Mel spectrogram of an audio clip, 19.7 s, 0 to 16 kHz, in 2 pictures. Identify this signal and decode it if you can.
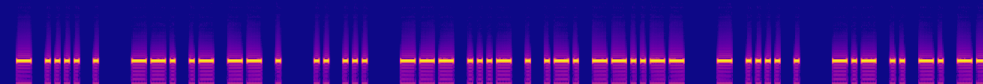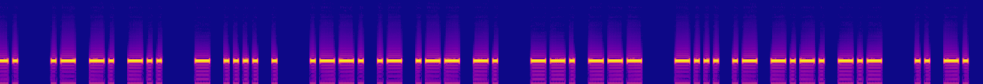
Morse code, heard as a keyed tone, about 25 wpm, 1000 Hz. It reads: THE GAME IS OVER, THE KING AND THE PAWN GO BACK IN
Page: New quotes every day in morse code at 25 Words per minute.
